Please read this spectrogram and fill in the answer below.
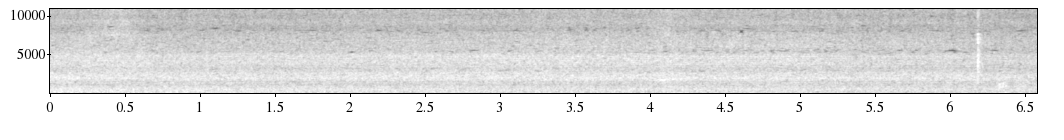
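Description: Steady, even rushing noise with a low rumble underneath: wind and distant surf on an open beach.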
